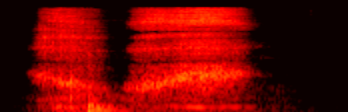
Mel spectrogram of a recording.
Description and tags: disgusting troat sound
the sound of a sick troat trying to expulse something
flu, ill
